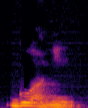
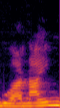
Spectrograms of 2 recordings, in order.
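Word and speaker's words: guanine: एडेनिन, और 5वां हुआ गुआनिन। प्रोनाउंसिएशन का अंतर है, एडिनाइन भी पढ़ते हैं, गुआनाइन भी पढ़ते हैं, और मतलब आप थाइमाइन भी पढ़ते हैं कुछ लोग, तो ये प्रोनाउंसिएशन का डिफरेंस है। इन जनरली क्या होता है,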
